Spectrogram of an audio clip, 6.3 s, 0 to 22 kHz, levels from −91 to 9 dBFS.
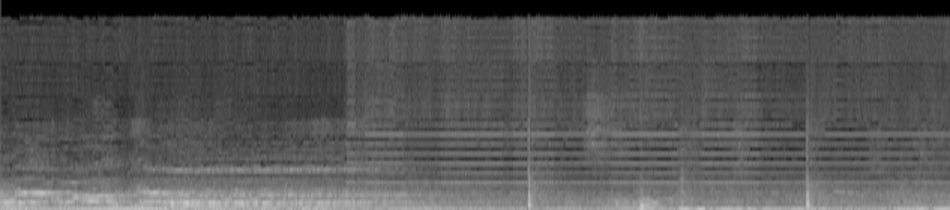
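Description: Opus compression runs through the whole recording of everyday sounds: tonal parts come out rough, grainy and noisy rather than swirling, and the spectrum stays full up to about 20 kHz with few holes. That points to Opus likely running in its CELT music mode at a low rate, around 24 kbps, where the encoder preserves each band's energy but fills starved bands with folded lower-band content or noise. USB whine then appears from 2.31 s to the end at 6.34 s, a steady tone based on 1 kHz with its strongest component at the third harmonic, 3 kHz, sitting roughly 15 dB below the sound. Its fixed pitch matches the bus's 1 ms frame rate: current drawn in those frames leaks into the audio path through shared power or ground.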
